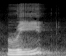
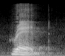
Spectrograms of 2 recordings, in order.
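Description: First: It is pronounced as the present-tense form. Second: It is pronounced as the past-tense form. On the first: The action happens now or habitually. "The present" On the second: The action happened in the past. "like the past. But the way of speaking is different"

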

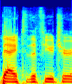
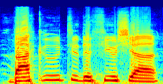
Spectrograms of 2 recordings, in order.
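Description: First: It is said with plain English pronunciation. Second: It is said with Japanese-style pronunciation.

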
